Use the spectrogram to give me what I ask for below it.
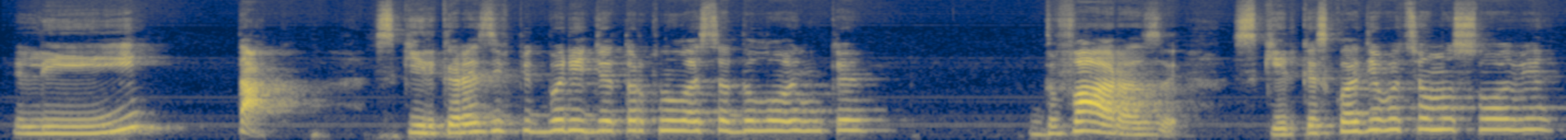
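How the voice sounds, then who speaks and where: Woman kindergarten teacher, unhurried, animated pitch, sing-song syllables for little kids. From Ukraine. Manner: slow, sing-song syllable-by-syllable pronunciation for small children. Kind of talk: literacy lesson for young children.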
